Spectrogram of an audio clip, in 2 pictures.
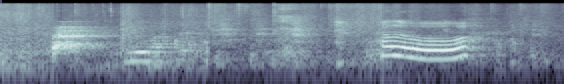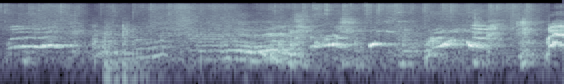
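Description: Small dogs whining and yipping on and off, with one loud drawn-out whine about three seconds in that dips and rises in pitch.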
